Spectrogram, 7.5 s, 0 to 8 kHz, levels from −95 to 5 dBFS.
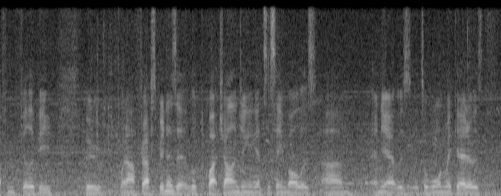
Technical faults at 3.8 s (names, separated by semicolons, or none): none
